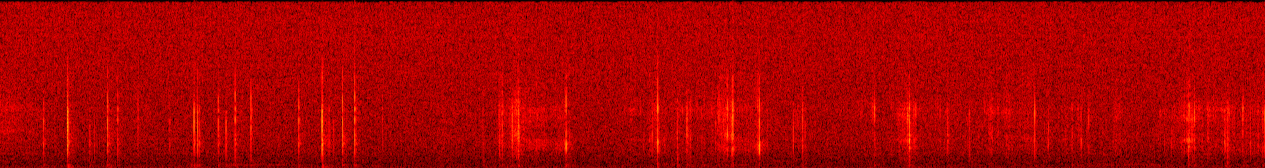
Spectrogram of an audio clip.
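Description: Long acrylic nails tap and scratch across flat holographic foil mermaid-scale fabric. The result is a quiet, irregular patter of crisp, bright clicks and brief scratchy rasps over a faint low hiss, each tap dying away almost instantly.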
